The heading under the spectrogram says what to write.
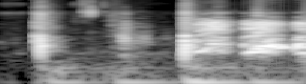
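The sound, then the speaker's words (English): A rooster crows loudly: a short squawk, then a drawn-out, strained cock-a-doodle-doo that breaks into several rising and falling segments. “I was checking to see if you had taken my rooster.”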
